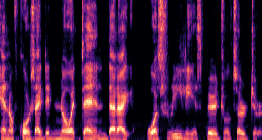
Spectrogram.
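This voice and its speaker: On a very clean recording with a silent background, a woman speaks very slowly in a somewhat breathy voice. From Cuba. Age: 70s. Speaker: spiritual vlogger. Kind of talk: personal testimony. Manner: reflective, conversational.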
